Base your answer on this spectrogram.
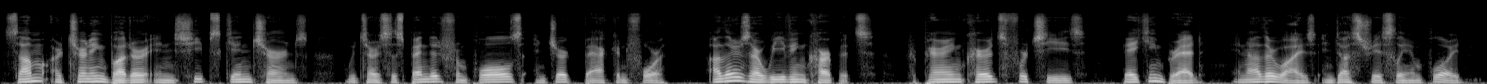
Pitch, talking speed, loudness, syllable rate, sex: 105 Hz, 130 wpm, -20 LUFS, 4.3 syllables/s, male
